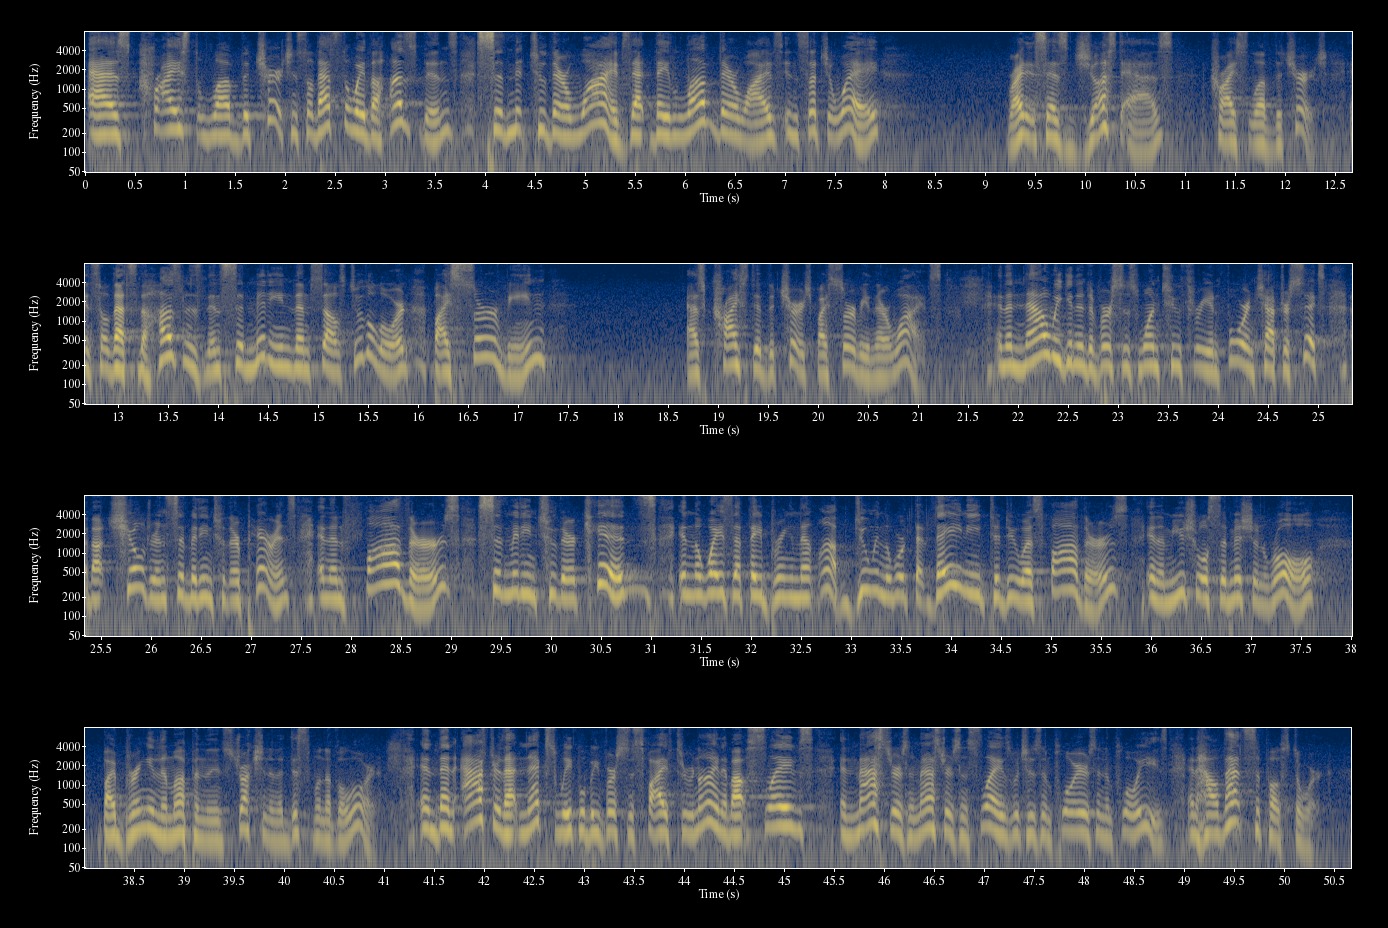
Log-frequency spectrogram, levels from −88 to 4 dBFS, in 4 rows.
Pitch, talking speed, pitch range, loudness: 190 Hz, 180 wpm, 165-220 Hz, -22 LUFS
